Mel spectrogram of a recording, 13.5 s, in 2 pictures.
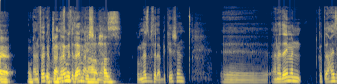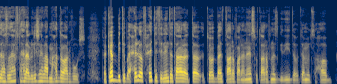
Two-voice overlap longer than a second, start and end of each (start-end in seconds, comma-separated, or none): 0.7-2.2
